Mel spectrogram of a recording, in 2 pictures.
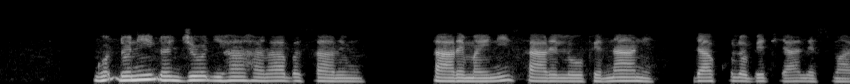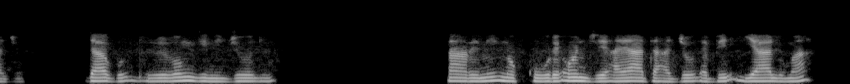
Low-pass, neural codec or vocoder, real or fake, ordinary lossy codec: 5.4 kHz; none; real; Opus, 24 kbps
